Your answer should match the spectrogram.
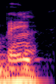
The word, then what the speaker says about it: Biehn: Is it Biehn? – Michael Biehn.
